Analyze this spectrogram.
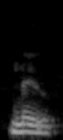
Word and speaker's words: moue: Moo.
